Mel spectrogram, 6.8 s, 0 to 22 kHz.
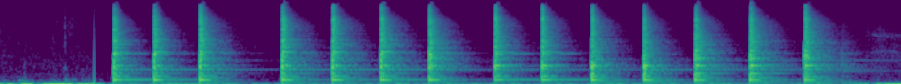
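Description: A new steel exhaust muffler is knocked 14 times for comparison, giving sharp metallic knocks with a short ring around a pitch of roughly 227 Hz. A faint hum sits underneath.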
